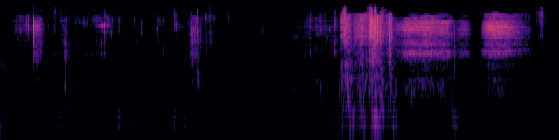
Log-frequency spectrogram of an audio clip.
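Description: A mouthful of Burger King Whopper being chewed, with small wet clicks and crunches of lettuce, then a few louder hissy stretches over the last two seconds.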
